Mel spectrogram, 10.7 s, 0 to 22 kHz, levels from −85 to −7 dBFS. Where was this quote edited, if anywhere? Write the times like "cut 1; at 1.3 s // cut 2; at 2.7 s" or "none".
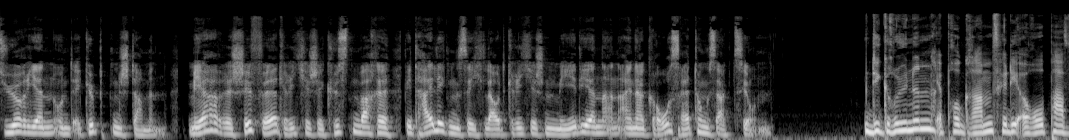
cut 1; at 1.8 s // cut 2; at 2.8 s // cut 3; at 4.0 s // cut 4; at 6.8 s // cut 5; at 9.3 s

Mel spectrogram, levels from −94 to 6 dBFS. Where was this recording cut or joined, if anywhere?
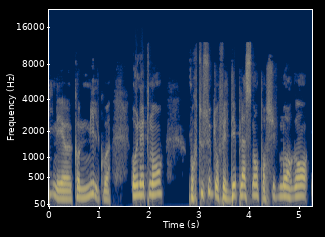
none

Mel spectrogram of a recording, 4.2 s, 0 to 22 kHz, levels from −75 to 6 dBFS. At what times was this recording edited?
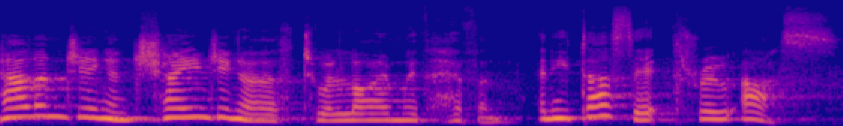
cut 1; at 2.6 s

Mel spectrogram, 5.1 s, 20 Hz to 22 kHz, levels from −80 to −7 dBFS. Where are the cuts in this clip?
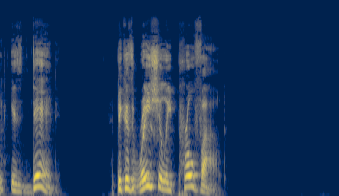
cut 1; at 2.0 s

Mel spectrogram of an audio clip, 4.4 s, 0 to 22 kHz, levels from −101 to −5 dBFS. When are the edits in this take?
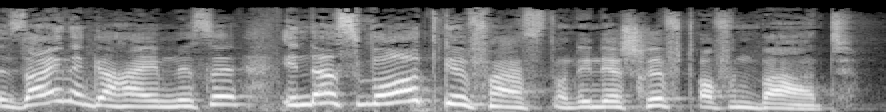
none

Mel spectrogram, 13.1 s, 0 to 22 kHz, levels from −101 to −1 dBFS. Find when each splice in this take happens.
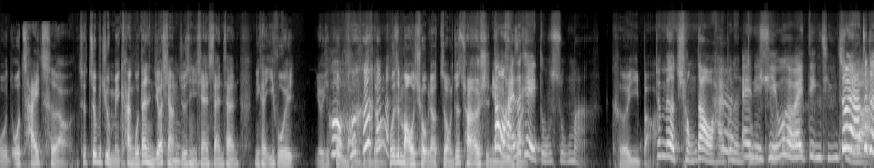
none

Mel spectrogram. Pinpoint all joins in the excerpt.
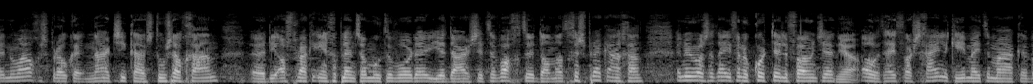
none

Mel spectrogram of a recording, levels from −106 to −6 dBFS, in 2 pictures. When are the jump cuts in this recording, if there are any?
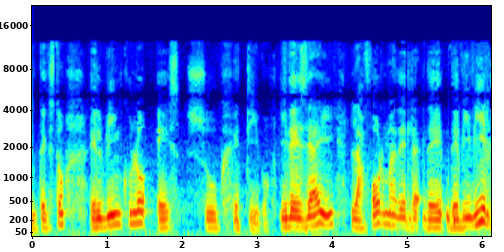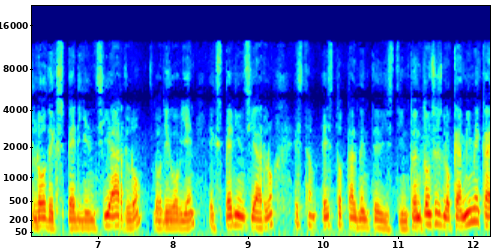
cut 1; at 3.2 s // cut 2; at 7.7 s

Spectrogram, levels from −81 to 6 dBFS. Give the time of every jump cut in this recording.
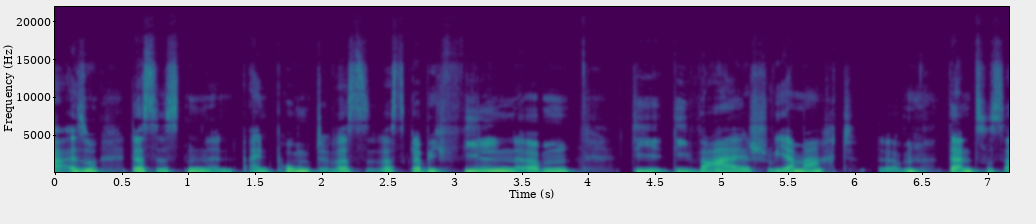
none

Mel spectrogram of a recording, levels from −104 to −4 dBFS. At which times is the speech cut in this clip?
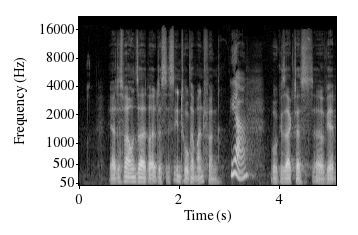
cut 1; at 1.4 s // cut 2; at 2.2 s

